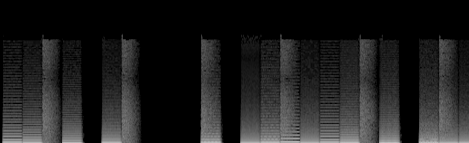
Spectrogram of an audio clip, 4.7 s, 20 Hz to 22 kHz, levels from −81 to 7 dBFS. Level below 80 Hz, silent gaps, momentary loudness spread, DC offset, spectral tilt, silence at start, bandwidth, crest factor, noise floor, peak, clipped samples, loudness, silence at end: -30 dBFS; 0.84-1.01 s, 1.43-2.00 s, 2.23-2.40 s, 4.01-4.18 s; 4 LU; under 0.1%; -7 dB/octave; 0 s; 16.5 kHz; 10 dB; under -90 dBFS; -14 dBFS; under 0.1%; -24 LUFS; 0 s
